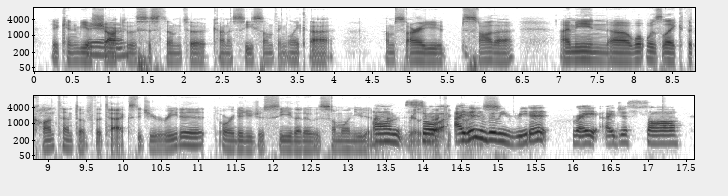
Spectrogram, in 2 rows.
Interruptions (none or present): present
